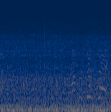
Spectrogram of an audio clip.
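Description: Steady low rumble of wind and road traffic on an outdoor phone recording, with faint, indistinct voices in the distance.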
